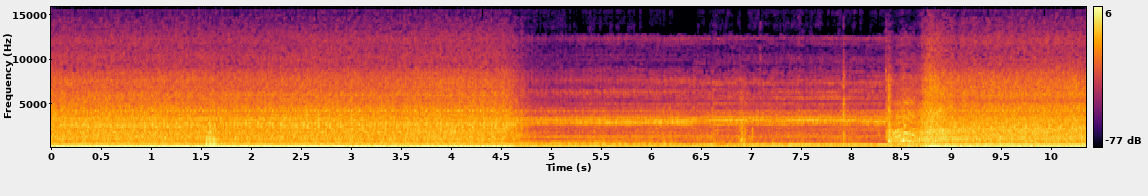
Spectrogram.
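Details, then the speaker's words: 1973 Dodge Dart Sport V8, cold, just reassembled after head work for a misfire, lower exhaust disconnected: loud open idle with light quick lifter ticking while lifters pump back up; miss seems gone, running better. "it sounds like the lifters do have some noise but um i do think it is running better"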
